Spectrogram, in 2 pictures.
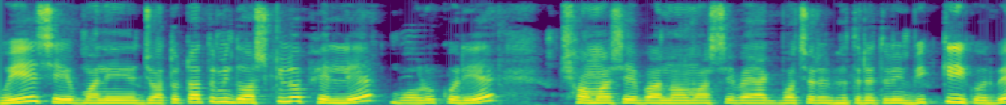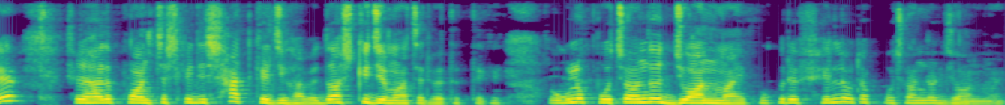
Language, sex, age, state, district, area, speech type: Bengali, female, 45-60, West Bengal, Dakshin Dinajpur, urban, spontaneous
